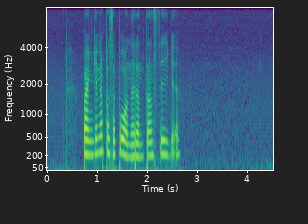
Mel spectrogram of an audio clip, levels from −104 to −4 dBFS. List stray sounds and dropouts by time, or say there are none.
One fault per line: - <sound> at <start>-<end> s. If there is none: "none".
none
